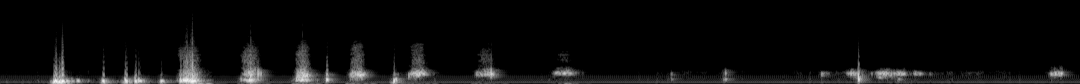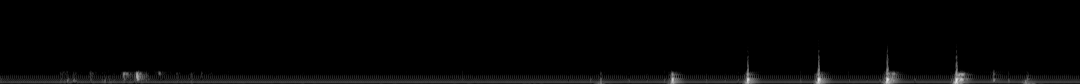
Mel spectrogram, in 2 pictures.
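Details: Blood pressure practice recording with audio enhancement and sphygmomanometer gauge: regular tapping pulse sounds under a deflating cuff, strong at first then fading; Korotkoff sounds.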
